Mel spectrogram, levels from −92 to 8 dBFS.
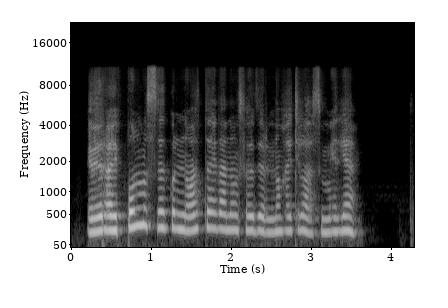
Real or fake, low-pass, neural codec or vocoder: fake; 10.8 kHz; codec, 16 kHz in and 24 kHz out, 0.8 kbps, FocalCodec, streaming, 65536 codes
